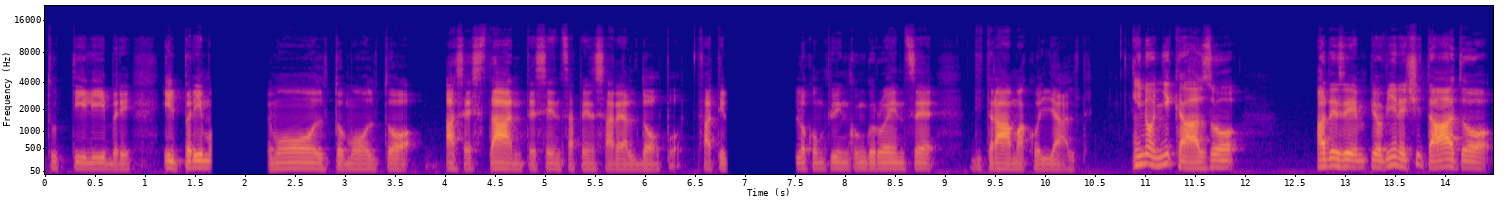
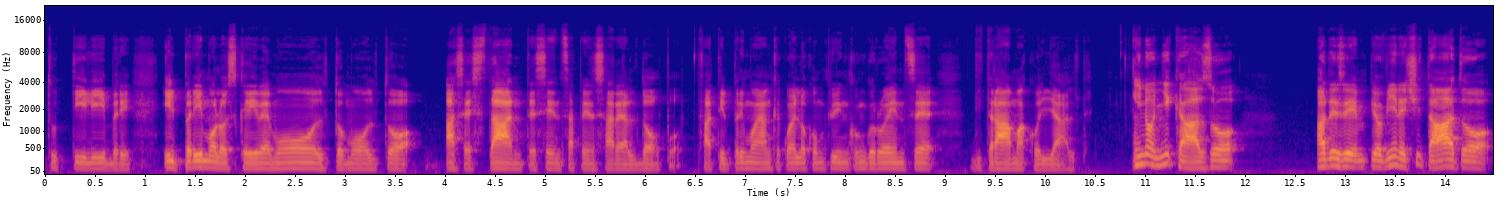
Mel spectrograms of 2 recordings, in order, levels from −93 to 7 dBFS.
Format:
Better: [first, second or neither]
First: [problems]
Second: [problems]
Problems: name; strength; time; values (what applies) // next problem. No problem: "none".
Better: second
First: audio cutting out; at 1.5 s for 0.5 s and at 7 s for 0.5 s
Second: none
